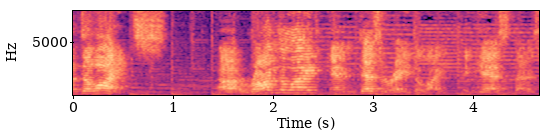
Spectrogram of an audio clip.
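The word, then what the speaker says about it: Desirée DeLite: characters actually the Delights uh Rhonda light and Desiree delight and yes that is how you pronounce that name I don't know if Desiree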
